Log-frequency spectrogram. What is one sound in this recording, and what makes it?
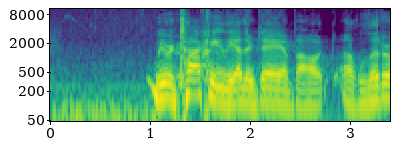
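An elderly man speaks calmly in a large, echoing room.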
